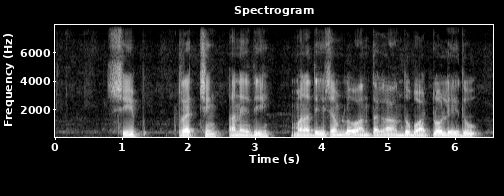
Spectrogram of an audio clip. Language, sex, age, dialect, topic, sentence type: Telugu, male, 36-40, Telangana, agriculture, statement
